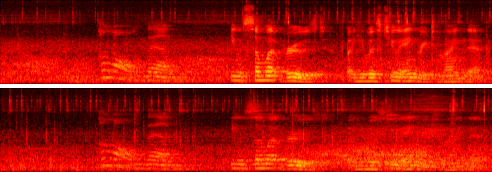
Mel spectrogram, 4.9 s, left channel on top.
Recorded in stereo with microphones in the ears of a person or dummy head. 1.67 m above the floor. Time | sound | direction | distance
1.0 | a woman speaking | 20° left (ahead or behind) | 1.1 m
2.3 | a man speaking | 65° left (ahead or behind) | 0.9 m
